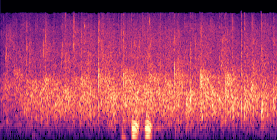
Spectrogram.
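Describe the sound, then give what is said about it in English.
A crowd applauds team members who were called up to help, a dense wash of clapping that holds at an even level throughout, with a short voiced cheer rising briefly from the audience partway through. “we'll give them a little round of applause, because they had no idea I was gonna do this.”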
